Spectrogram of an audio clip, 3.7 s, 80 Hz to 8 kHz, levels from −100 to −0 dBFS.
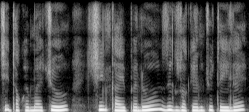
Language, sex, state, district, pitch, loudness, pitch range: Wancho, female, Arunachal Pradesh, Longding, 230 Hz, -12 LUFS, 220-255 Hz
